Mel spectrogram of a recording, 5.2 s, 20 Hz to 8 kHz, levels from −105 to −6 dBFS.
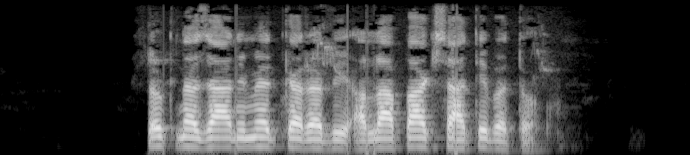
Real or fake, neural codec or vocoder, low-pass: real; none; 7.2 kHz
